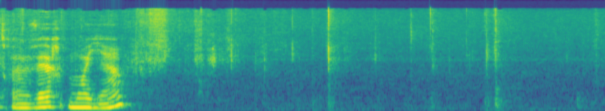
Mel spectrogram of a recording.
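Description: Paper rustles and taps softly against a table.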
